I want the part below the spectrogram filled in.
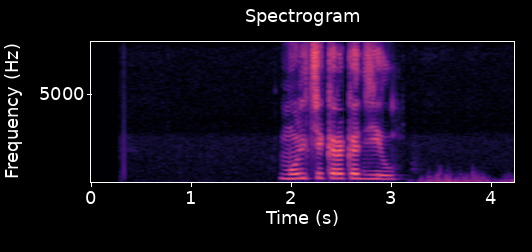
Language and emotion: Russian, neutral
